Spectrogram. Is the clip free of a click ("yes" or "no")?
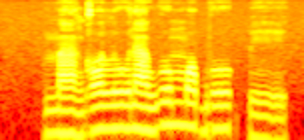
yes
